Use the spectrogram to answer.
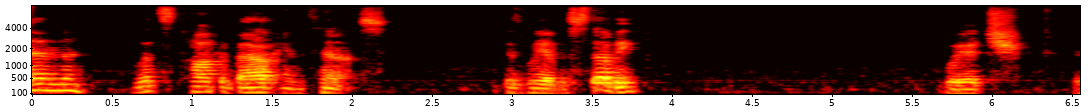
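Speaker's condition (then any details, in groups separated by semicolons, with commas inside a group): No condition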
